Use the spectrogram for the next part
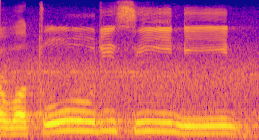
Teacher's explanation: اور اسی طرح وطور سینین، تو کو یہاں موٹی آواز میں پڑھیں گے، را بریک پڑھی جائے گی کیونکہ را کے نیچے زیر ہے۔ سینین، اب یہاں پہ سین کے نیچے زیر ہے اور اس کے بعد یا ساکن ہے، تو یہ یا مدہ کہلائے گی، کیونکہ یا ساکن ما قبل مکسور۔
